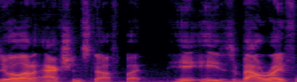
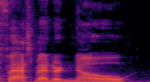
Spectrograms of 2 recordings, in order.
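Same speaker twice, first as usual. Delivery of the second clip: ordinary talk, nothing marked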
